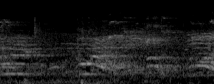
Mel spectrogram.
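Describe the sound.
A basketball is dribbled on the court during a girls' high school game, a few dull bounces under steady crowd noise and a commentator's voice.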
